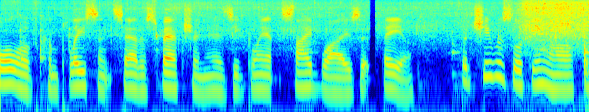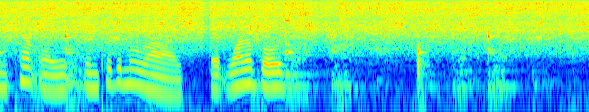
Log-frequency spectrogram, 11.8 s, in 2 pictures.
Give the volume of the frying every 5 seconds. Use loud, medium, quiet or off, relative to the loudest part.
quiet, loud, loud.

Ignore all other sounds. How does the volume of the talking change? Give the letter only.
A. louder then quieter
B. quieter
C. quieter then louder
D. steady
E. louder
D.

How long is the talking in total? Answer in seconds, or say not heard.
9 s.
